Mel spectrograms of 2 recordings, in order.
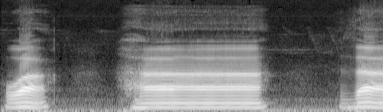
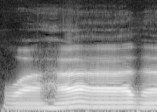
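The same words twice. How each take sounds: First: Separated syllables with long pauses. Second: Joined recitation. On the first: Teacher breaking a word down for learners, syllable by syllable. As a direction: sound out one syllable at a time. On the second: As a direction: join it up with long held vowels. Teacher joins the syllables up. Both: Shown as a demonstration.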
